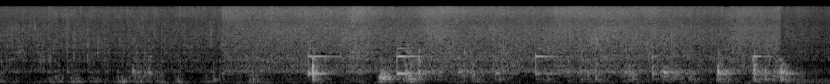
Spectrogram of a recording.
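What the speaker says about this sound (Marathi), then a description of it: "कांदा छान असा गुलाबी रंगावर परतून घ्यायचा आहे" Onion is stirred and sautéed in a pan with fresh curry leaves, asafoetida and coriander, making a steady sizzle that rises in intensity partway through, with repeated scraping of a spatula.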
